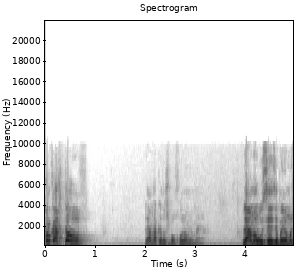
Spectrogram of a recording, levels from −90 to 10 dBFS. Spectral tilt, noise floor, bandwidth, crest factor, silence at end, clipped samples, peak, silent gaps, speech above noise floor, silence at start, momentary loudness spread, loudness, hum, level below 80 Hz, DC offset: -6 dB/octave; -55 dBFS; 10 kHz; 14 dB; 0 s; under 0.1%; 0 dBFS; none; 42 dB; 0 s; 15 LU; -13 LUFS; 50 Hz at -50 dBFS; -50 dBFS; under 0.1%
